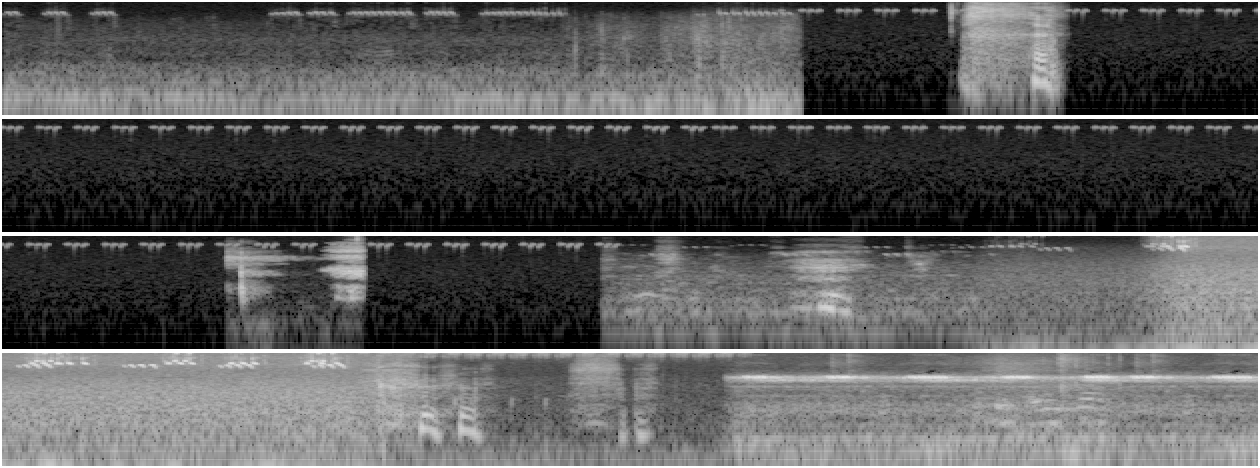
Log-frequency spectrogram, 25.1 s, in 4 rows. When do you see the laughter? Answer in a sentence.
You can hear the laughter from 4.7 to 5.3 s, from 13.7 to 14.4 s and from 20.6 to 22.1 s.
